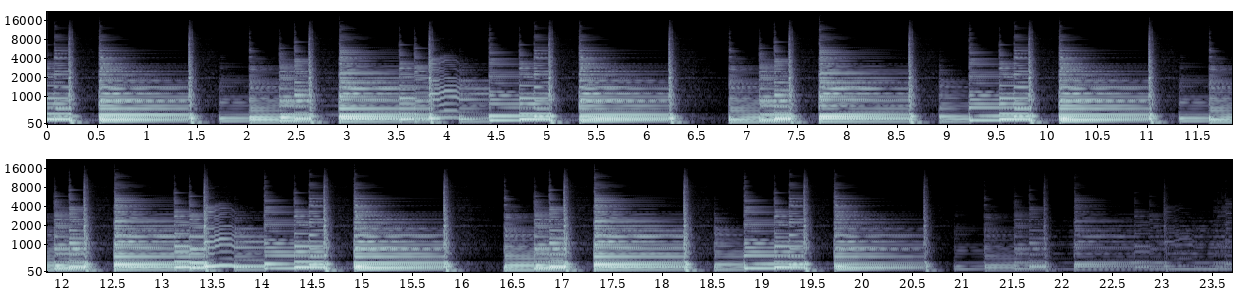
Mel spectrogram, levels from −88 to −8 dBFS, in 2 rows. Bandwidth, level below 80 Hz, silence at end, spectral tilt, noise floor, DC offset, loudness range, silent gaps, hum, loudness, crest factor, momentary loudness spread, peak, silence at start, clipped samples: 12.5 kHz; -44 dBFS; 0 s; -7 dB/octave; -49 dBFS; under 0.1%; 6 LU; none; none; -25 LUFS; 20 dB; 17 LU; -6 dBFS; 0 s; under 0.1%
